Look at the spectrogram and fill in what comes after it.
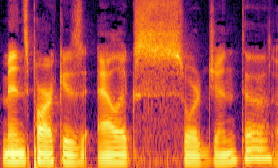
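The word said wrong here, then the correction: Sorgente: Oh, Sorgenti, yeah.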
